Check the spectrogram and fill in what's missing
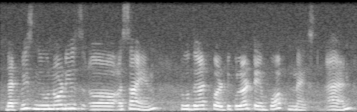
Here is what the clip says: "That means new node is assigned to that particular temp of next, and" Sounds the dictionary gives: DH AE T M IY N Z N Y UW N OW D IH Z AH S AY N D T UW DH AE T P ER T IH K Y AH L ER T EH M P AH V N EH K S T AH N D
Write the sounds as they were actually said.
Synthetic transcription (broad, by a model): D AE T M IY N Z N Y UW N OW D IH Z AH S AY N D T UW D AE T P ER T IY K Y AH L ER T EH M P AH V N EH K S T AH N D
